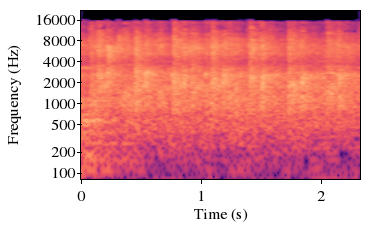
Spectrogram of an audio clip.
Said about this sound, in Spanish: Déselo al Señor si le va a dar ese aplauso, por favor.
